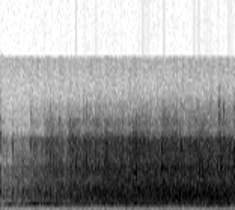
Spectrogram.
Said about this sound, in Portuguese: Aplauda Jesus por isso.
